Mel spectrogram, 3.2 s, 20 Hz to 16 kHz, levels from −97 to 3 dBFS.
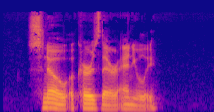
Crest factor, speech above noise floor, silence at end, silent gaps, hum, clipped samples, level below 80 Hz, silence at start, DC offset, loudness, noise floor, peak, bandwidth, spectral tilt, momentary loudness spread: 18 dB; 54 dB; 0.9 s; none; none; under 0.1%; -52 dBFS; 0.45 s; under 0.1%; -23 LUFS; -76 dBFS; -6 dBFS; 11.5 kHz; -4 dB/octave; 12 LU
